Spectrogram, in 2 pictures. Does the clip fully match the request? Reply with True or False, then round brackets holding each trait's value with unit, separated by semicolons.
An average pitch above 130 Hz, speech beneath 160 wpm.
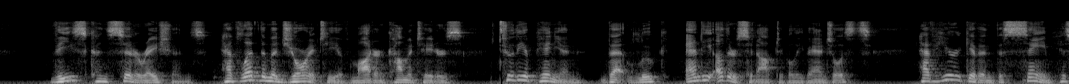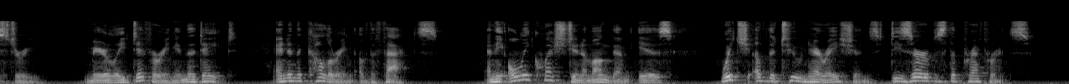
False (120 Hz; 150 wpm)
